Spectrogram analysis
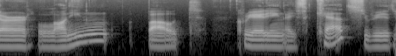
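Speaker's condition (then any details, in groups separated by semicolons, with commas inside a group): No condition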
